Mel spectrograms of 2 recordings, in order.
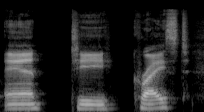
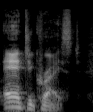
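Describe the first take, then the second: First: "Antichrist" split into three slow, separate beats; syllable by syllable. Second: Said in the usual way. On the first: Shown as a demonstration. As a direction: break "Antichrist" into An, ti, Christ with clear pauses. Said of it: "there are three syllables in the word". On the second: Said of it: "That's how you say it normally".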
